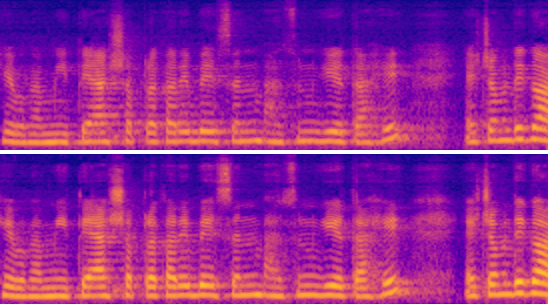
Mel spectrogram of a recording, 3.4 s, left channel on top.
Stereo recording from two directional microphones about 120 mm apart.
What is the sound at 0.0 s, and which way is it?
A woman's voice, 35° right (ahead or behind).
